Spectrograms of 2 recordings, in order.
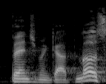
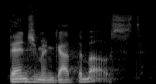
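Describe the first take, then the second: First: Said in the usual way. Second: Soft aside. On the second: Shown as a demonstration. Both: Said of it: "repeated for emphasis".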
